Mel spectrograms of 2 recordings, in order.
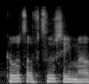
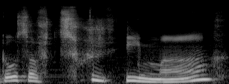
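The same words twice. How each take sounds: First: The name is pronounced in a normal way. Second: The name is pronounced in an odd way. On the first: The speaker calls it right. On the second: The speaker calls it wrong. "Und das habe ich jetzt aber komisch ausgesprochen"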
